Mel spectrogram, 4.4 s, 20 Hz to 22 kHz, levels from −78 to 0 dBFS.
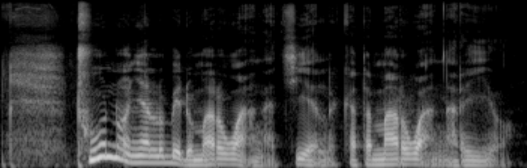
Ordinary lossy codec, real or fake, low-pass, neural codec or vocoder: none; real; none; none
